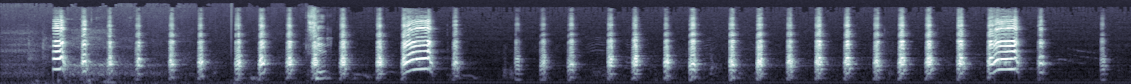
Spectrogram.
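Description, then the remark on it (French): Young hens kept by residents of a residential home cluck in a steady, rapid run of short calls, broken twice by a longer drawn-out squawk, with no talking over them. “Cocorico, foyer Lévite, certains résidents ont des poules maintenant.”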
